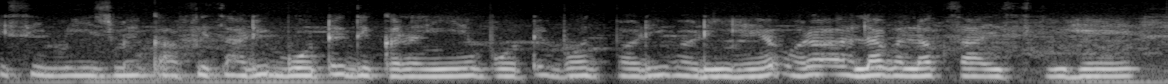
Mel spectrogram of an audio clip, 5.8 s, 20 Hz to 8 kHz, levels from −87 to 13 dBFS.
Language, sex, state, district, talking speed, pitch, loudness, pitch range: Hindi, female, Bihar, Madhepura, 205 wpm, 230 Hz, -16 LUFS, 215-240 Hz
